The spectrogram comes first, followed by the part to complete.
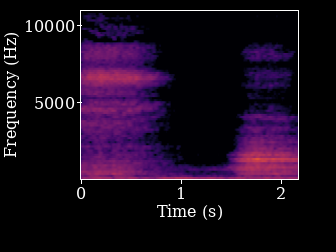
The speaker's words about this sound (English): I want you to sit there and be like, okay, and take a few deep breaths.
